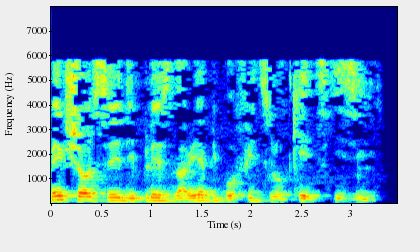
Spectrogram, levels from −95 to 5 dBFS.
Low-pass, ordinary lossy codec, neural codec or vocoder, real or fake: 7.2 kHz; MP3, 24 kbps; none; real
